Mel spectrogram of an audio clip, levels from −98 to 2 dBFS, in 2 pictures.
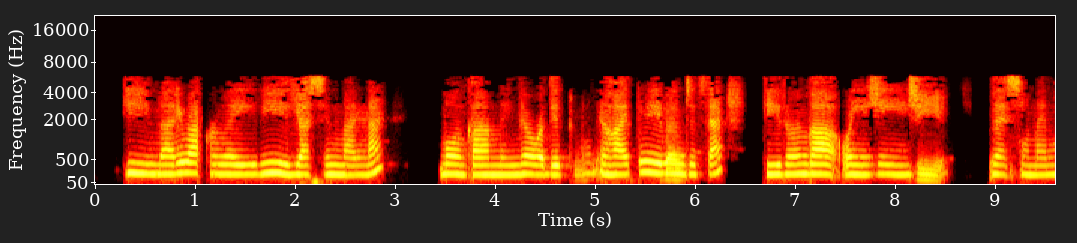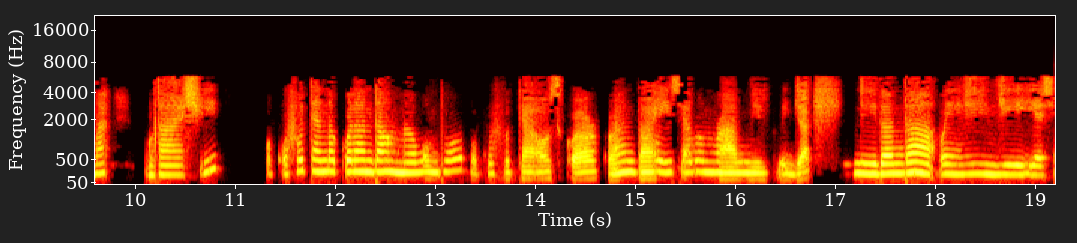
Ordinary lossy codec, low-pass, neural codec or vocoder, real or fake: MP3, 24 kbps; 7.2 kHz; codec, 16 kHz, 0.5 kbps, X-Codec, HuBERT features, trained on general audio; fake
